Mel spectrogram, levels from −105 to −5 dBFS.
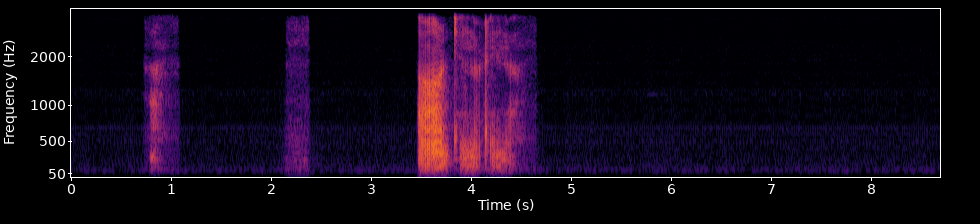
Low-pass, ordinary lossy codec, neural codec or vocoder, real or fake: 3.6 kHz; none; autoencoder, 22.05 kHz, a latent of 192 numbers a frame, VITS, trained on one speaker; fake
